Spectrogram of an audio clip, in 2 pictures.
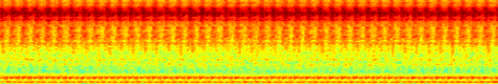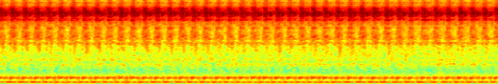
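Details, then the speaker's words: Honda bobber build first startup on OEM carburetor: steady idle with a fast light metallic ticking about three per second; owner suspects valves need adjusting again; ticking at idle. "sounds like i gotta adjust the valves again"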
